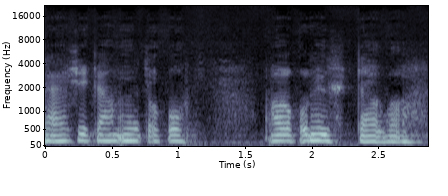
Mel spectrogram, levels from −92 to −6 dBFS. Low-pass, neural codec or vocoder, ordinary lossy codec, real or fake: none; codec, 44.1 kHz, 3.4 kbps, Pupu-Codec; none; fake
